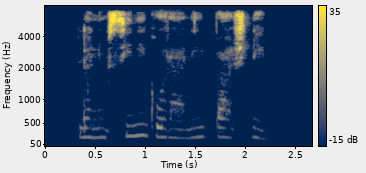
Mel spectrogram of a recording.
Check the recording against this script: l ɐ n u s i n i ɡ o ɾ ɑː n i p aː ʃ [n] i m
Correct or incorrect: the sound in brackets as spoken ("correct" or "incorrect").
correct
